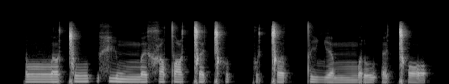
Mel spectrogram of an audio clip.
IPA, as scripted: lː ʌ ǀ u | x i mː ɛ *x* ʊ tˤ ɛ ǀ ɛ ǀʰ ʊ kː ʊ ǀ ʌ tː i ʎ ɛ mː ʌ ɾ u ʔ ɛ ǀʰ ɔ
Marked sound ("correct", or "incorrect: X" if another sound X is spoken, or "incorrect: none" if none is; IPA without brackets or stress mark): correct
